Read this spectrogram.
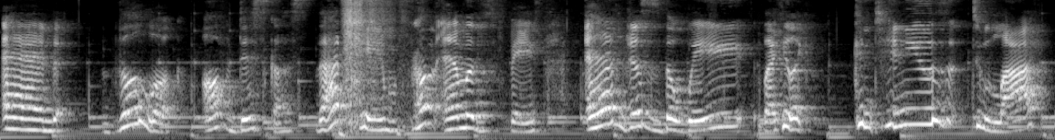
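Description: A woman's voice: on the high side, animated, extremely slow. A chatty woman recounting a story casually, with lots of ums and likes. Her voice sounds roomy, with faint music behind it. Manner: chatty, with fillers and laughs. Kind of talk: casual recollection.

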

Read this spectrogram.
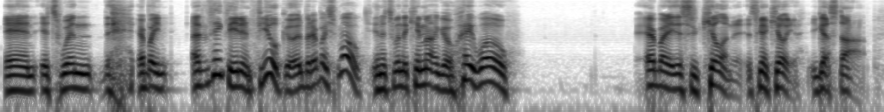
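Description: A man's voice: mid-range voice, big pitch swings, fast, no room sound, studio quality. A man co-hosting a talk show, speaking earnestly in casual conversation with frequent restarts. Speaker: co-host.

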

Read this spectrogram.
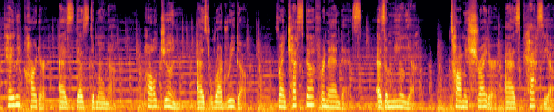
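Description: A woman reading scripted podcast credits as an announcer. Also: on the low side. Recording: music bed behind the voice. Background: music.

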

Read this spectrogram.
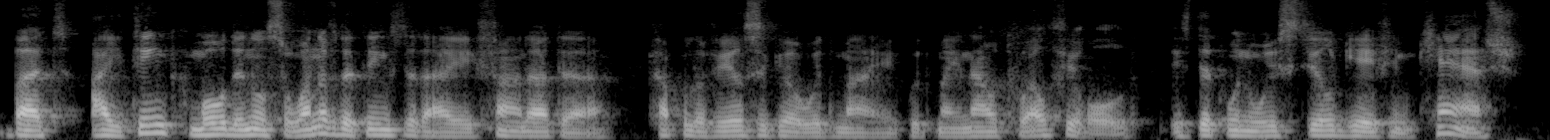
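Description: Low, dark-voiced Israeli man. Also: brisk, few pauses, breathy edge, dull audio. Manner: storytelling, many fillers and restarts. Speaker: guest, startup founder. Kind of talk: podcast interview.

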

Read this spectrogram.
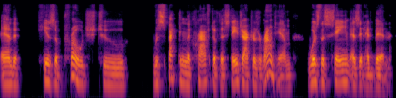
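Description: Male interview guest, theater director type. Low register, thoughtful phrasing, conversational. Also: a little slow.

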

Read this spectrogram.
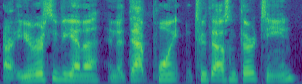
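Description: A man's voice: high-pitched, very fast, a bit bright, no echo. A man hosting a running podcast, talking enthusiastically and rambling a little as he introduces and interviews his guest. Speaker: podcast host. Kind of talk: casual interview chat.

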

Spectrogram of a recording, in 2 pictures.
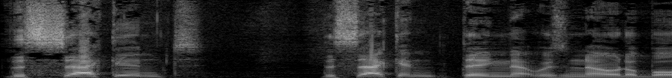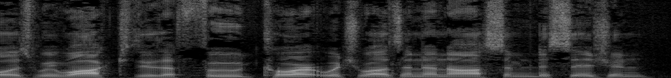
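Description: American man, smooth clear voice, dry close sound, casual comic storytelling, podcast host. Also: mid-range voice, normal speed, no room sound.

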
